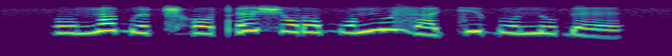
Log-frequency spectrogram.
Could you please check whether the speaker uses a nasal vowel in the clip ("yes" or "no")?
no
